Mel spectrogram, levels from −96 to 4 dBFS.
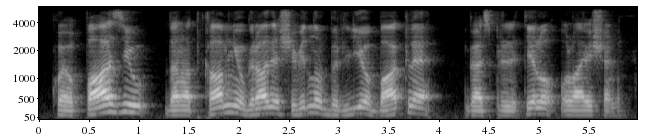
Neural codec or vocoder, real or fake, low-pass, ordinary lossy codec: none; real; 5.4 kHz; none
